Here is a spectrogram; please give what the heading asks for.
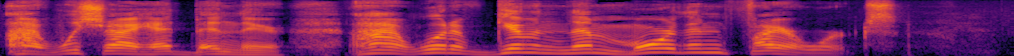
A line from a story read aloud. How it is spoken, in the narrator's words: muttered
